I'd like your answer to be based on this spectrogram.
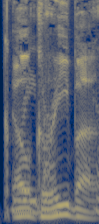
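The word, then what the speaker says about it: El Ghriba: On the 11th of April, a natural gas truck fitted with explosives drove past security barriers at the ancient El Gibra? – Greba. El Greba.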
